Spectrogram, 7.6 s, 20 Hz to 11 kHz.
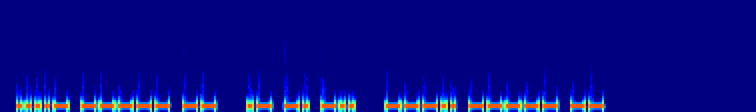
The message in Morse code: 40M AND 80M

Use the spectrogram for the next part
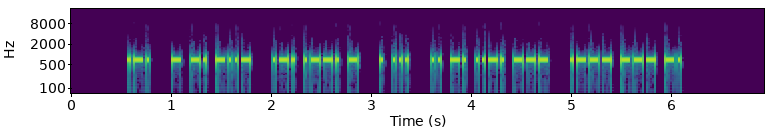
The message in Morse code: R TNX RPT ES INFO JON

